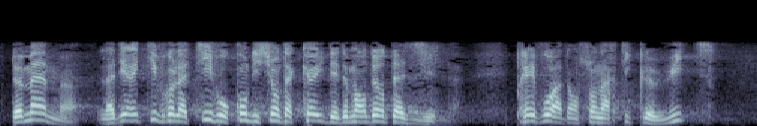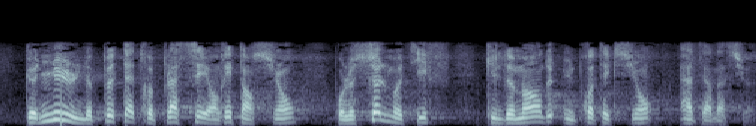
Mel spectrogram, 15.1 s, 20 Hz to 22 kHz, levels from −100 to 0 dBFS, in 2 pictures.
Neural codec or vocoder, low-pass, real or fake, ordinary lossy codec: none; 5.4 kHz; real; none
